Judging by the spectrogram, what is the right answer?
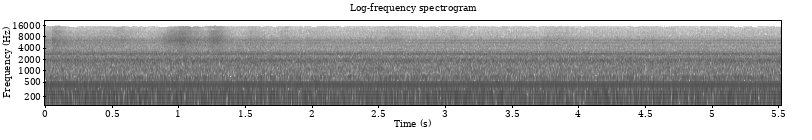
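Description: Steady room tone: an even hiss under a constant hum held at two pitches, one about an octave above the other. A faint rustle about a second in.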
